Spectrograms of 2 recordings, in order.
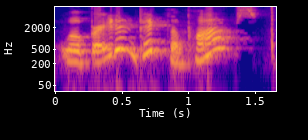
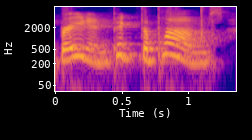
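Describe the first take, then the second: First: Rising question tune, lifted on "plums"; asking. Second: Falling tune that drops on "plums"; telling, not asking. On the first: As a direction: ask it clearly, sending "plums" up at the end. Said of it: "No, we're asking". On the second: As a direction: say it as a statement, closing down on "plums". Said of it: "We're not saying". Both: Shown as a demonstration.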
